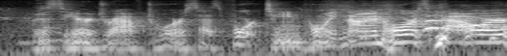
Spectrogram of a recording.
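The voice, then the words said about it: Gravelly Southern character voice. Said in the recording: “Southern accent, fucking gravelly turtle voice”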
